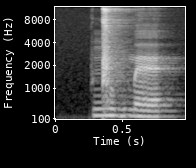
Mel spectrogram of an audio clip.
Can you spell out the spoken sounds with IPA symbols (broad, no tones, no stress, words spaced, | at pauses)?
ŋ͡ǁuɡmɛ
